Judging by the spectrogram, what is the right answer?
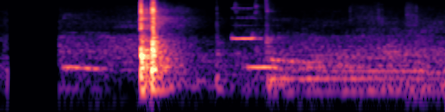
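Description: A microwave oven heating a banana runs with a steady low hum after a door thump and a short clatter, with a brief beep mixed in; no one speaks.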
